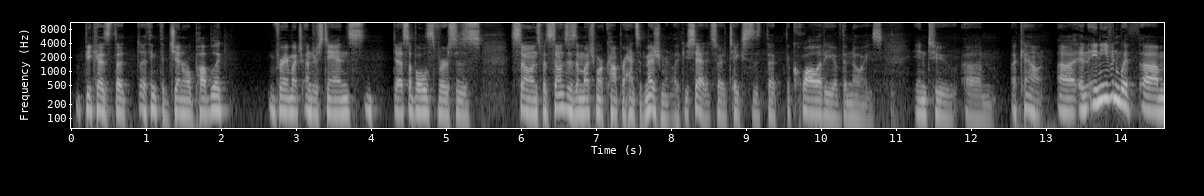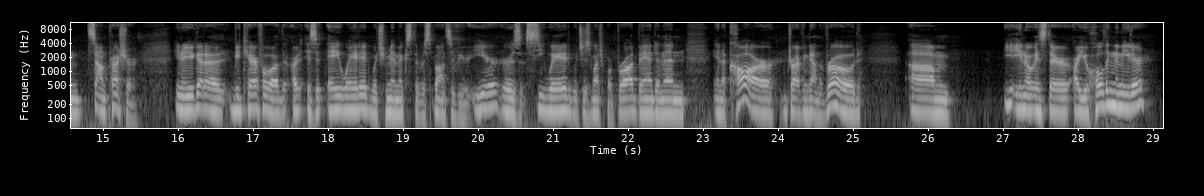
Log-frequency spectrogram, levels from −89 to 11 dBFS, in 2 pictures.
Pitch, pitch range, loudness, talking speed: 130 Hz, 120-145 Hz, -26 LUFS, 200 wpm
